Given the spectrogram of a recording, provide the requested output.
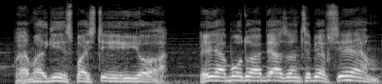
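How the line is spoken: Renewed desperate shout. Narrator (Russian): прижатый к земле бургомистром дворф закричал с новой силой

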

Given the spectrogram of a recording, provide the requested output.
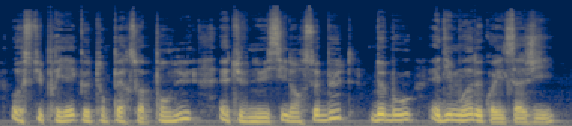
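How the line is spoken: Exclaimed. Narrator (French): s'écria Wilmot

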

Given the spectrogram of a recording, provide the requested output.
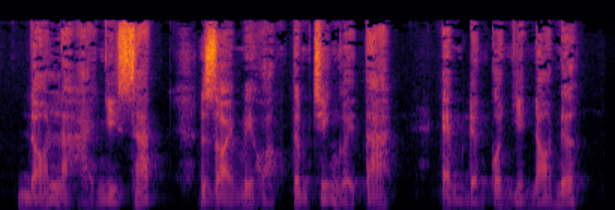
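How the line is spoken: Whispered warning. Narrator (Vietnamese): Lúc này tôi sợ hãi quá mức, Đường Dũng đột nhiên dừng bước nắm lấy tay của tôi, cúi đầu thì thầm bên tai của tôi rồi nói

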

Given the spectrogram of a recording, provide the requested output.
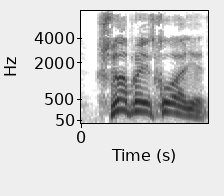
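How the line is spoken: Sharp shout. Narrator (Russian): прикрикнул Сандер

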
